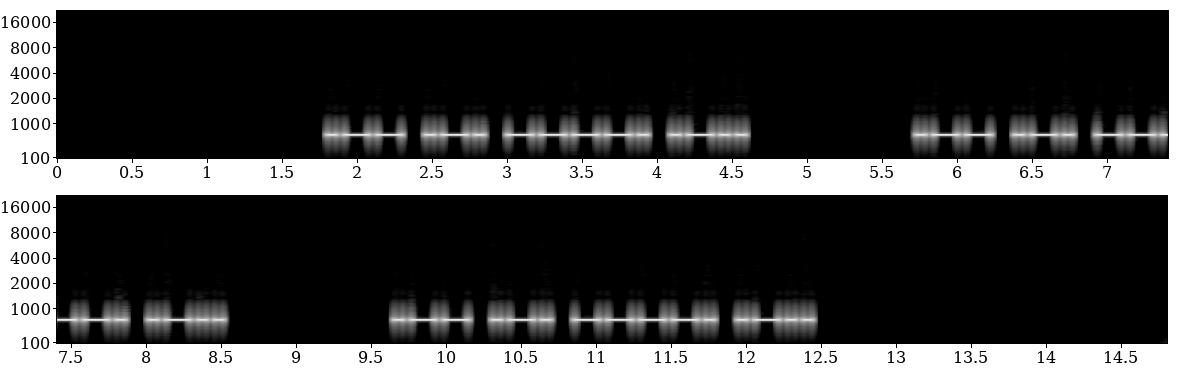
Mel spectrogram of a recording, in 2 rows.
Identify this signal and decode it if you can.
Morse code, heard as a keyed tone, about 22 wpm, 700 Hz. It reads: WR9L WR9L WR9L
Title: USA Call Signs - 4 Characters - Repeated 3x - 22wpm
